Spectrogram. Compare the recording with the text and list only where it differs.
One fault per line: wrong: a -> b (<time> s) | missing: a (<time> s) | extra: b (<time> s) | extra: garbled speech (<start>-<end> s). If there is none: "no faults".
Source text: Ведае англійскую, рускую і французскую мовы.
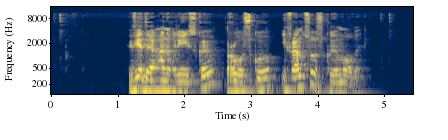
no faults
